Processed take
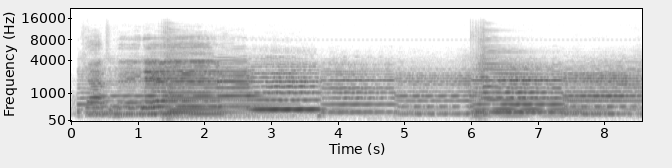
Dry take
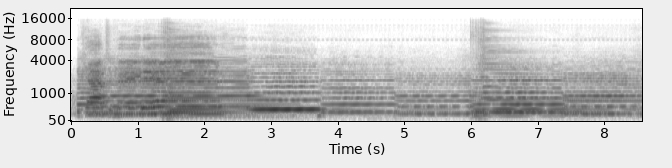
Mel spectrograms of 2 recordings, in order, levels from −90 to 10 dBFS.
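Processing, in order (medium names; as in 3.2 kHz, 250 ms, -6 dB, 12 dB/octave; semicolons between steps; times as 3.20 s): peaking EQ 2 kHz -4 dB 2.4 oct, from 1.10 s +7 dB, from 2.19 s +13 dB; trim -9 dB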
